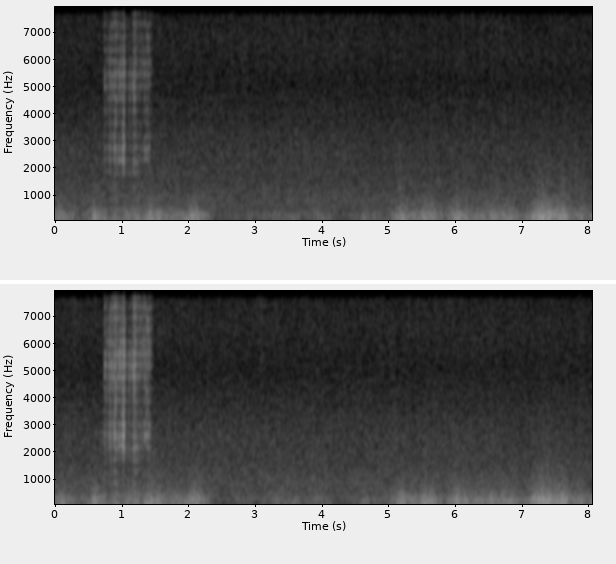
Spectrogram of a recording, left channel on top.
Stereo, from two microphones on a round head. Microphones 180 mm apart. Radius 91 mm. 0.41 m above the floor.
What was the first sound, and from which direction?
Crumpling, 20° right (ahead or behind).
